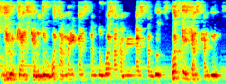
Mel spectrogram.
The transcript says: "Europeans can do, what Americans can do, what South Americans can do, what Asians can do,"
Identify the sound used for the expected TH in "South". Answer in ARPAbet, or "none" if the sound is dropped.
T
